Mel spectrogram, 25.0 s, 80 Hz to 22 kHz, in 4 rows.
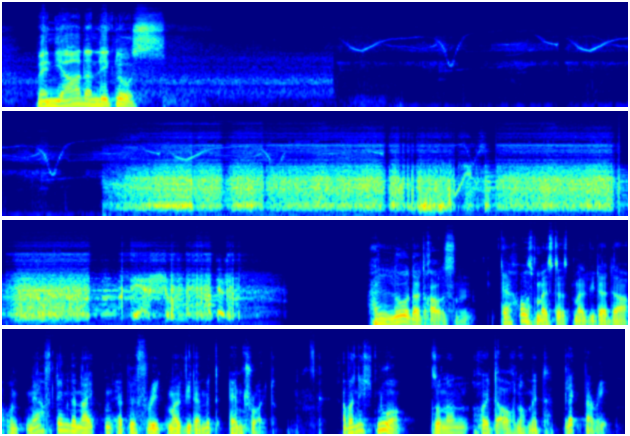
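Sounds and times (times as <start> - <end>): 
loud dense radio transmission static: 0.0 - 3.3, 7.3 - 15.3
speech: 0.4 - 1.7, 16.2 - 21.6, 22.2 - 24.9
faint warbling whistles of a radio transmission: 5.9 - 12.4.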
